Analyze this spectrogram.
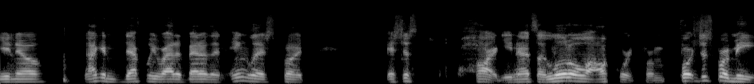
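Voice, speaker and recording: Recorded dry and close with no echo, a man speaks at medium pitch with ordinary pitch variation. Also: moderate pace. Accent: Spanish. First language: Spanish. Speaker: rock band singer and lyricist. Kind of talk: casual interview.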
